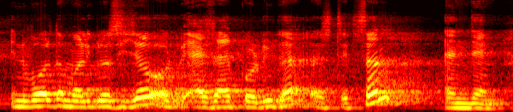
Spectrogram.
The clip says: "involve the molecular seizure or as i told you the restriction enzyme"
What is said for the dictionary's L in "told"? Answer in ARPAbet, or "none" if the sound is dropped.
none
